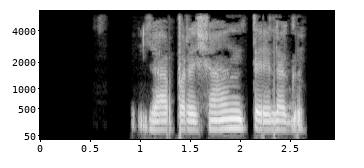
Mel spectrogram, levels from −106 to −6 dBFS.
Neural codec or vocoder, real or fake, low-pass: none; real; 5.4 kHz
